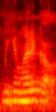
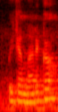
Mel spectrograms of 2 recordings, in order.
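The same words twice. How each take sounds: First: Said in the usual way. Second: Much quieter echo; soft release. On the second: Shown as a demonstration. Pastor calmly releasing it for the congregation, soft. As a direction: let it go gently. Softer repeat.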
